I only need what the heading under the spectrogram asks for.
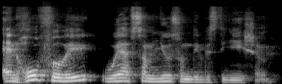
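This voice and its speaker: A man's voice: medium pitch, very animated, fast talker, darkish tone. A man co-hosting a podcast in casual chat, blunt and teasing, swearing freely. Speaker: podcast co-host.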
